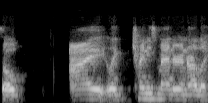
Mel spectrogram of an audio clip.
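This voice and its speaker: With a Californian accent, a woman speaks at medium pitch with ordinary pitch variation. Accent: Californian American English. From San Francisco, US. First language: Cantonese. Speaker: journalism student. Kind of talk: casual interview chat.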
